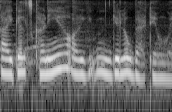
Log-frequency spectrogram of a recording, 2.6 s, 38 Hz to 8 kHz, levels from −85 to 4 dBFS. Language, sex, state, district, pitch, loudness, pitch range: Hindi, female, Uttar Pradesh, Lucknow, 240 Hz, -15 LUFS, 225-250 Hz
